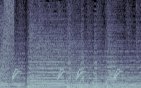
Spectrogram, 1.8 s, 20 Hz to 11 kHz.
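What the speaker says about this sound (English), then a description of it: "It's a bird! Get it!" Bird quacking in the 1997 video game Final Fantasy VII, several short rising squawk calls repeated over about two seconds on top of steady game music.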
